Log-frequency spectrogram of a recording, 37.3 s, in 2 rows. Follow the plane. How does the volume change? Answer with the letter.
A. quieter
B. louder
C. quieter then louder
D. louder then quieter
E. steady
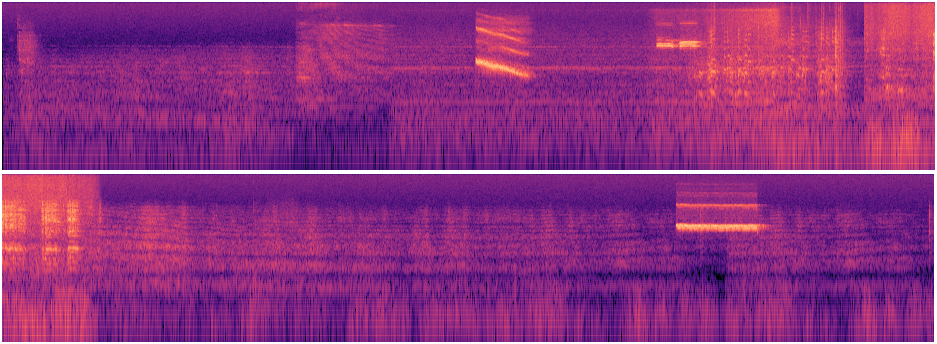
D.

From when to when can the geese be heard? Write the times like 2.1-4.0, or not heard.
13.7-20.6.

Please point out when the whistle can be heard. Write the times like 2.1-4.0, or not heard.
9.4-10.6, 13.1-13.9, 32.1-33.8.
